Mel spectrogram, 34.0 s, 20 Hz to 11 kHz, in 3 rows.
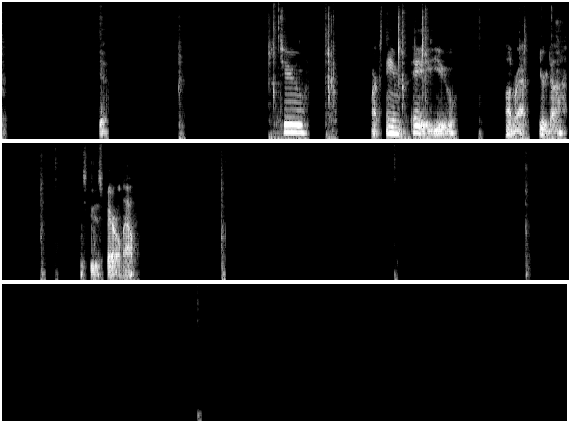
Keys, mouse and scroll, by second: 0.6 middle click, 1.8 click, 2.0 middle click, 3.4 3, 4.4 click, 5.2 2, 5.4 click, 6.4 ctrl+e, 7.0 click, 7.8 a, 9.4 click, 9.8-10.3 scroll down 1, 10.3 Tab, 10.7 middle click, 11.0 scroll down 1, 11.3 middle click, 11.8 shift+middle click, 12.2 click, 12.6 middle click, 13.0-14.1 scroll up 1, 15.3 shift+middle click, 15.7 scroll up 1, 15.9 Tab, 16.4 middle click, 16.6 scroll down 1, 17.0 middle click, 17.8 Tab, 18.6 click, 19.4 middle click, 19.8 click, 20.1 middle click, 20.5 Tab, 22.0 middle click, 22.4 shift+middle click, 22.6 scroll up 1, 26.4 click, 27.0 middle click, 29.3 middle click, 30.1 Tab, 30.4 middle click, 31.6 scroll up 1, 32.2 middle click, 33.4 click.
